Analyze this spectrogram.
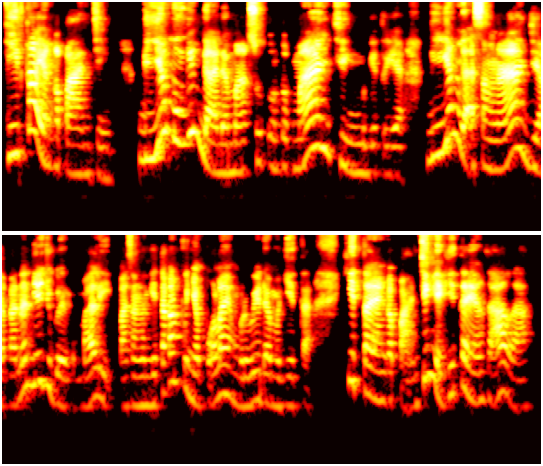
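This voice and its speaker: A woman's voice: very animated, a little fast, fairly bright tone. A woman giving a casual, chatty talk to a church couples' group. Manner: chatty, acts out quoted lines in a higher voice. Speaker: speaker at a church couples' fellowship.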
